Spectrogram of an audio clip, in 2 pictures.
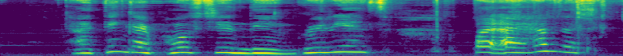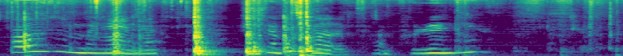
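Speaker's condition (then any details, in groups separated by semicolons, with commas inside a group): Brain injury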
